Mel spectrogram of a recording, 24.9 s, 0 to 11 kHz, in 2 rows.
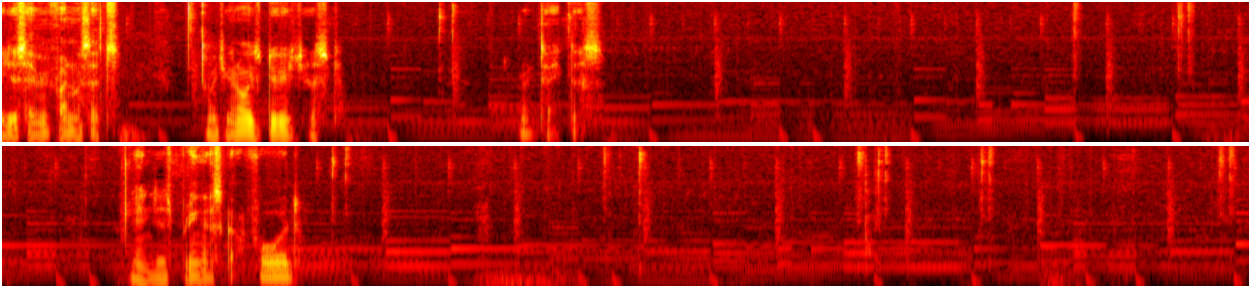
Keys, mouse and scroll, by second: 1.8 click, 4.3 click, 5.6 click, 5.7 click, 11.7 click, 14.6 scroll down 2, 15.7 click, 18.4 g, 18.8 middle click, 21.2 click, 22.2 click, 24.7 click.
